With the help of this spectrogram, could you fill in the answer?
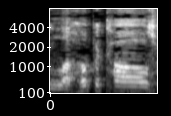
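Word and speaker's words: L'Hôpital: have zero over zero is a rule called laop's Rule spelled like La Hospital okay and that makes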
